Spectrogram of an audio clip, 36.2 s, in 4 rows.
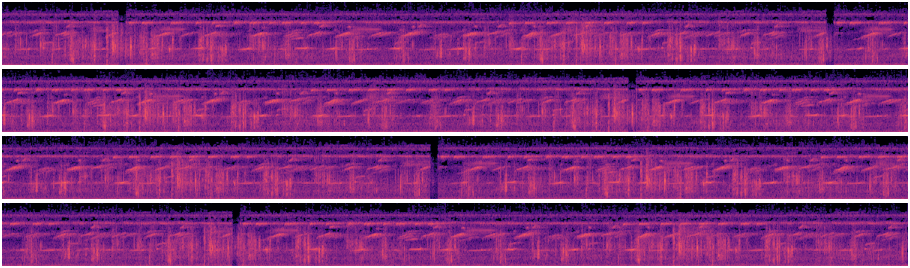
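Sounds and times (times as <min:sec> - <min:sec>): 
footsteps on gravel in nature: 0:00.0 - 0:36.2
quiet crickets: 0:00.0 - 0:36.2.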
